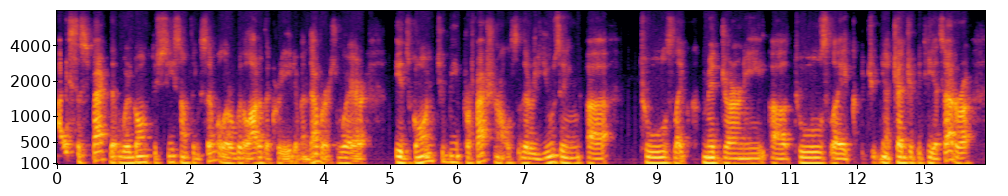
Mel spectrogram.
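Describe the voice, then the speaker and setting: A man speaks with a Russian accent at a moderate pace, his pitch fairly low. His voice is somewhat breathy, with ordinary pitch variation. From Soviet Union (Russian/Ukrainian-speaking), moved to US around 1990. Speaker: author and translator. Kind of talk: interview conversation. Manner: hesitant, many fillers and repeated words.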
